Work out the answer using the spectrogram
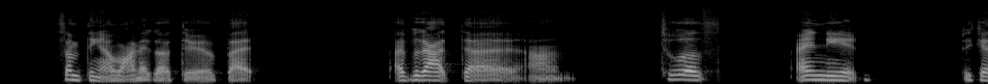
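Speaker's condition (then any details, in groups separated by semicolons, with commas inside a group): Brain injury; six and a half years since injury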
